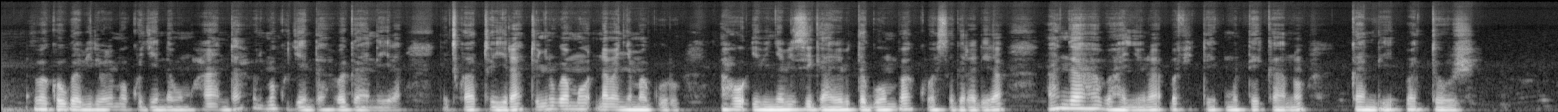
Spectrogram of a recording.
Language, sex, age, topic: Kinyarwanda, male, 25-35, education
